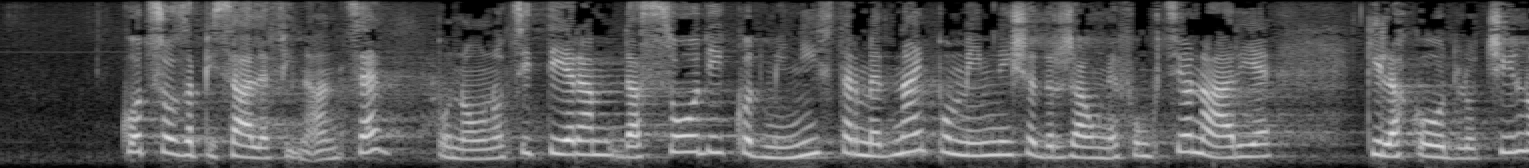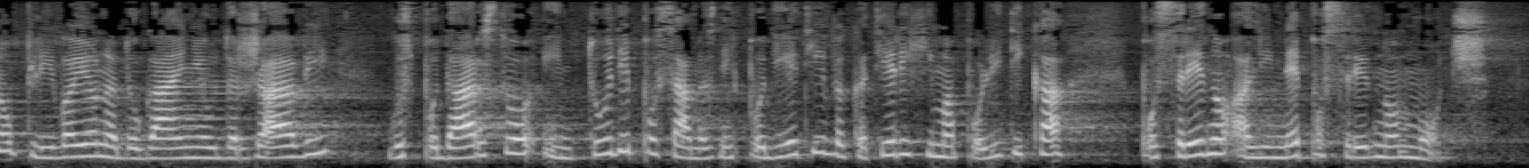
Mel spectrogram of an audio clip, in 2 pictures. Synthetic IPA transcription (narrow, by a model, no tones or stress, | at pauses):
kɔt̪sɔzapisaːlɛfinant̪sɛpɔnɔwnɔt̪sit̪iːɾamd̪asoːd̪ikɔt̪minist̪əɾmɛd̪najpɔmẽmbnɛjʃɛd̪əɾʒaːwnɛfuŋkt̪sijɔnaːɾjɛ | kilaxkoːd̪lɔt͡ʃilnɔupliːʋajɔnad̪ɔɡaːjanjɛwd̪əɾʒaːʋi | ɡɔspɔd̪aːɾst̪ʋɔʔint̪uːd̪ipɔsaːmɛznixpɔd̪jeːt̪iʋəkat̪eːɾiximapɔlit̪ikapɔsɾeːd̪nɔʔa̰linɛpɔsɾeːd̪nɔmo̰ːt͡ʃ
